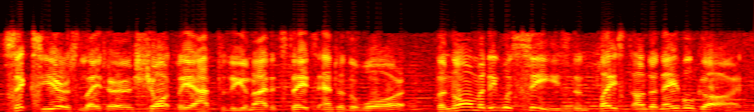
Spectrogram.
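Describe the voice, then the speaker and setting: A man's voice: medium pitch, animated, a little fast. A man narrating a 1940s newsreel in an emphatic, rousing, declamatory style, on an old newsreel soundtrack. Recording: dull lo-fi 1940s film sound with music. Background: music.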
